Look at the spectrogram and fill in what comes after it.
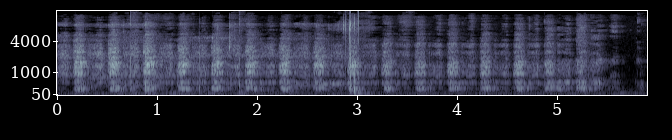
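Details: Mother Golden Retriever indoors while cleaning her newborn puppies. She pants steadily and rhythmically, roughly three breaths a second, each a breathy rasping puff. A sharp click sounds near the middle, and the panting fades at the end.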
